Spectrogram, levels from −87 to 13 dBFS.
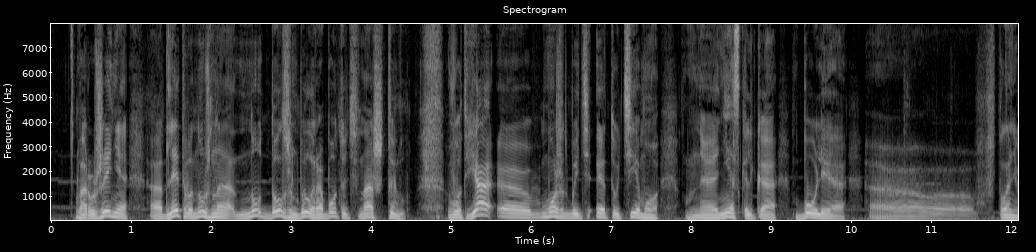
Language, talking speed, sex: Russian, 100 wpm, male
